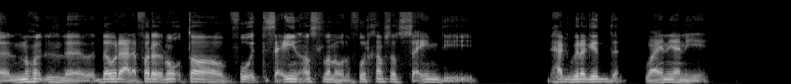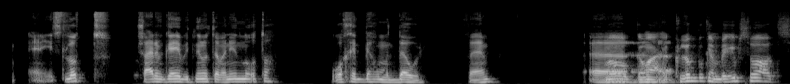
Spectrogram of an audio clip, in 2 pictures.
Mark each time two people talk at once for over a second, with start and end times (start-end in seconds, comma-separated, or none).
none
